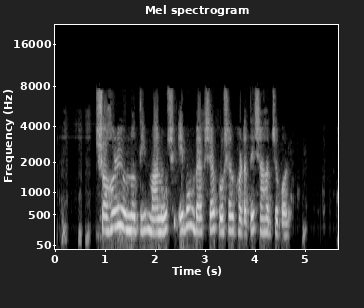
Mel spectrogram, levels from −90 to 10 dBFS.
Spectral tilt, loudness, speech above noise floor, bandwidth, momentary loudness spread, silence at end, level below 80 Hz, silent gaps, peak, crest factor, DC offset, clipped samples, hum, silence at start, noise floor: -4 dB/octave; -13 LUFS; 53 dB; 8 kHz; 7 LU; 0.65 s; -58 dBFS; none; -2 dBFS; 12 dB; under 0.1%; under 0.1%; none; 0.15 s; -65 dBFS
